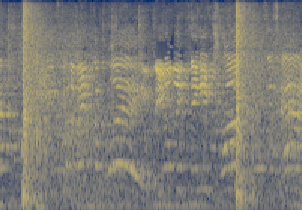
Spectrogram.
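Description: Two aerial firework shells bursting, sharp booms about three seconds apart, the first just after the start and the second near the end, each with a short echo, over an announcer's voice and music from loudspeakers.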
